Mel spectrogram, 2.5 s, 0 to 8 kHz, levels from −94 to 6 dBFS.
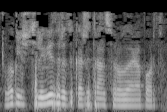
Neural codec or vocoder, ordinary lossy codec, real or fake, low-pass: none; MP3, 24 kbps; real; 7.2 kHz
